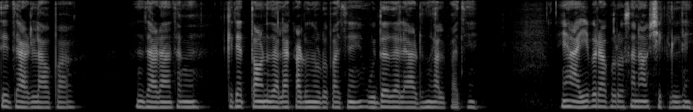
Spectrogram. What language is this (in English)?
Konkani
